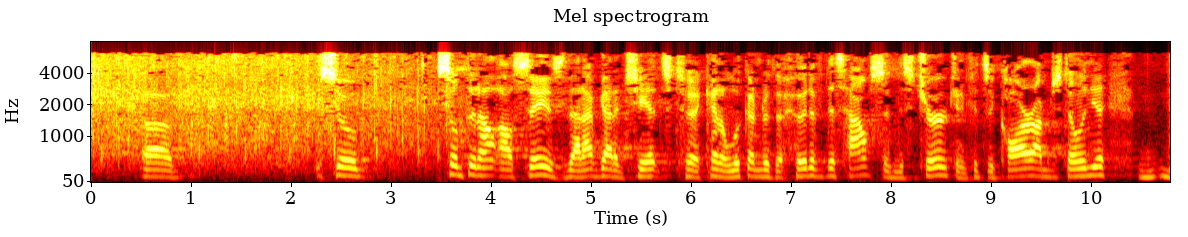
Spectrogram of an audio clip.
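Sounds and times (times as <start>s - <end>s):
audience applause: 0.0s - 4.5s
speech: 0.5s - 1.1s, 2.3s - 10.7s.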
